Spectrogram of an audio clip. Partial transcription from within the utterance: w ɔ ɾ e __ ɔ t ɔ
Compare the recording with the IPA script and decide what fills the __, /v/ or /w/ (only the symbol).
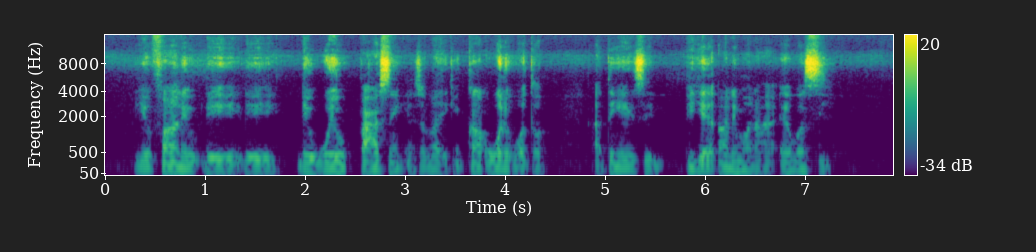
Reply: w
